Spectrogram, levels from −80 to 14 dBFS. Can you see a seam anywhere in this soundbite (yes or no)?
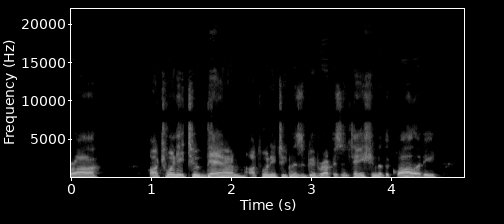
yes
